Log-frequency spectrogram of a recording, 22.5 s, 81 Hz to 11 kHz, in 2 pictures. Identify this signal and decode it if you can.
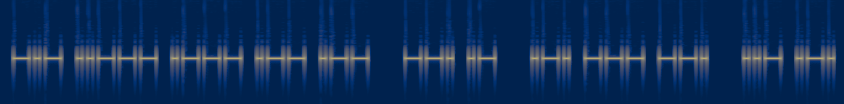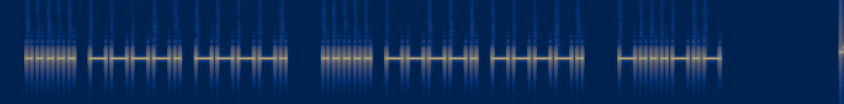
Morse code, heard as a keyed tone, about 17 wpm, 700 Hz. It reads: K2JWW GA ROG UR 599 599 <BK>
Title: SOTA QSO Practice 17wpm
